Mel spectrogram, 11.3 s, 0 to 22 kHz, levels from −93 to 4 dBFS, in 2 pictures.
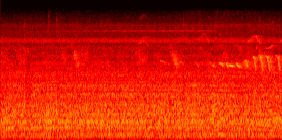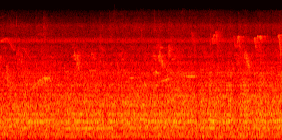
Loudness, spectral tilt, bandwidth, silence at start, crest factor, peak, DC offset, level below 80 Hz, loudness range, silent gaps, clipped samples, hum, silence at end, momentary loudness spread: -33 LUFS; -3 dB/octave; 17.5 kHz; 0 s; 14 dB; -18 dBFS; under 0.1%; -58 dBFS; 2 LU; none; under 0.1%; none; 0 s; 4 LU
